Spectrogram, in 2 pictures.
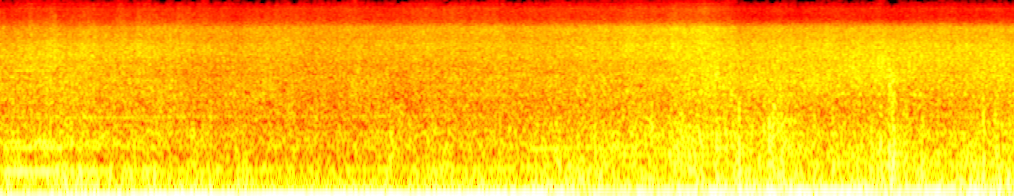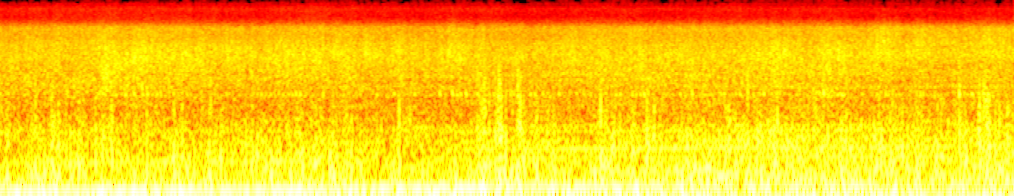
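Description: Boat's outboard motor running at speed with a steady low hum, under heavy wind buffeting the microphone and water rushing past the hull. The engine hum eases somewhat about twelve seconds in.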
